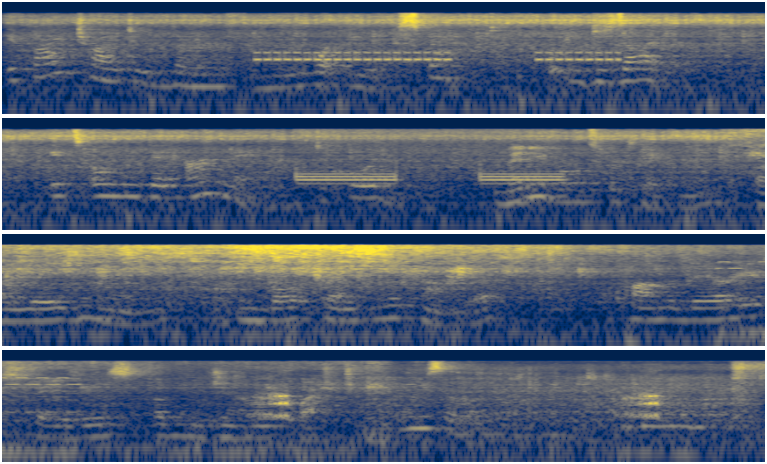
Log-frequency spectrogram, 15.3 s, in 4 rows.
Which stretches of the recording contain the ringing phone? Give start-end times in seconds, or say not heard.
1.2-3.1, 5.2-6.7, 11.2-13.2.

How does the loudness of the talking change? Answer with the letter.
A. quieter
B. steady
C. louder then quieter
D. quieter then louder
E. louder
B.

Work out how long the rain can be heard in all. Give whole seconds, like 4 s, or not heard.
15 s.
